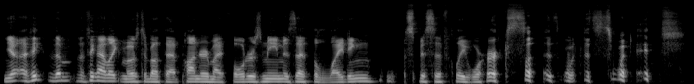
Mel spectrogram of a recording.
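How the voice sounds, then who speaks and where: A man's voice: medium pitch, brisk, fairly bright tone. A man on a casual gaming podcast, laid-back, mostly giving short agreeing replies.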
